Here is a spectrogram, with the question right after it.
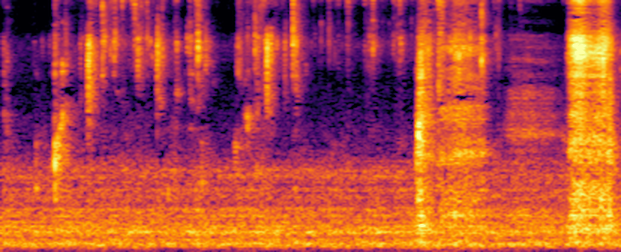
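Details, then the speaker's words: Water dripping and splashing into a sink, then gurgling spray bursts as saline from a neti pot runs through the second nostril, head tilted, mouth open, in a person currently sick; nasal saline rinse producing mucus, no burning. "I'm going to put it on your nostril here, open your mouth, and pour."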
